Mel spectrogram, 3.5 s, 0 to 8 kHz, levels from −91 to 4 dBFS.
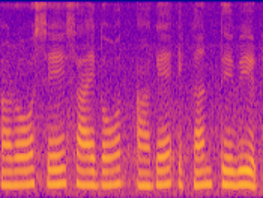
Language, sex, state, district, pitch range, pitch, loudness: Chakma, female, Tripura, West Tripura, 205-220 Hz, 210 Hz, -17 LUFS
